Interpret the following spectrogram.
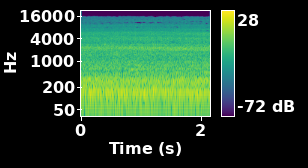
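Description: A steady low engine-like drone that holds even throughout.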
